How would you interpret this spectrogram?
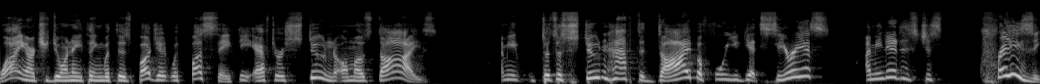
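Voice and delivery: heated, agitated, riled-up, worked-up voice. Confronting those holding the school budget, getting riled up. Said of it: "I'm getting a little riled up".

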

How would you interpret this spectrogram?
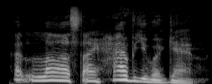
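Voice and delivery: crying out with joy. A daughter reunited with her father, clinging to him, crying out with joy. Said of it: "I cried, clinging to him".

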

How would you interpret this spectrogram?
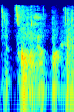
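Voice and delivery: very quiet, hushed whisper. Discussing england's chances of topping the table, adding a whispered aside.

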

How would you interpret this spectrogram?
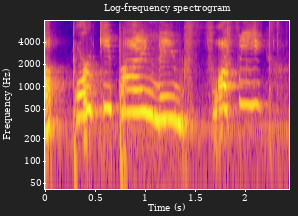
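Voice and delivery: very high howl, spoken through laughter. Narrator reading the rhinoceros's reply to the porcupine fluffy, howling. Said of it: "Howled the rhinoceros".

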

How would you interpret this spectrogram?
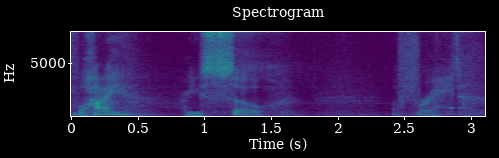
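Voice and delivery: gentle, hushed, low, soft, breathy near-whisper.

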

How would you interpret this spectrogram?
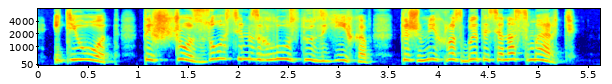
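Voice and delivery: scared, reproachful scolding, pitched high. A woman kneels beside a man lying sprawled on a roof, frightened. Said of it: "вона була налякана не менше за мене".

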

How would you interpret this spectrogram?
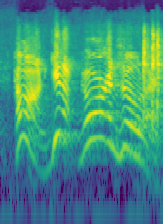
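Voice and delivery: angry, exasperated, furious and fed-up voice. Urging the horse gorgonzola to get up: acting very angry. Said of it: "I'm so mad I can see double".

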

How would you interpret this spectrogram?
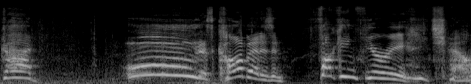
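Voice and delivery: furious high-pitched rant. A gamer struggling with the combat while playing, furious at the game. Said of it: "I'm so mad right now".

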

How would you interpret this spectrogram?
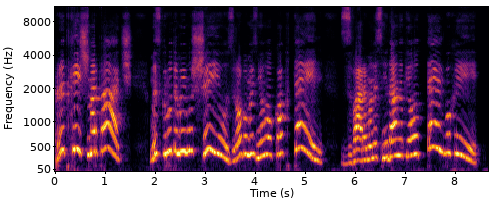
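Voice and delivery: wailing, high, loud howling yell. The witches, hearing a boy owns the mice, are howling. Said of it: "заволали відьми".

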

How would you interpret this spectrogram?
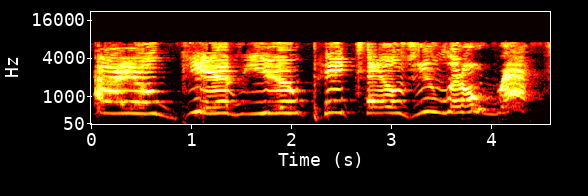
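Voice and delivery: shrill, very high-pitched, drawn-out yelling. Narrating a scene where a girl is swung round by her pigtails; the swinger yells: yelling. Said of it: "the Trunchbull was yelling".

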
